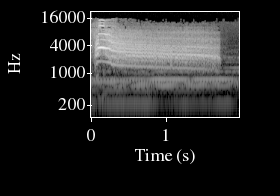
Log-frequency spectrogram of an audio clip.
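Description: A single hawk squawk: one long, hoarse, high-pitched scream that bursts in loudly and holds steady for under two seconds before cutting off. No voices.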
